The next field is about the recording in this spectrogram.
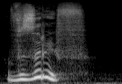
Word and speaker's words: взрыв: The last V sounds like an F. vzrif, vzrif, vzrif.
